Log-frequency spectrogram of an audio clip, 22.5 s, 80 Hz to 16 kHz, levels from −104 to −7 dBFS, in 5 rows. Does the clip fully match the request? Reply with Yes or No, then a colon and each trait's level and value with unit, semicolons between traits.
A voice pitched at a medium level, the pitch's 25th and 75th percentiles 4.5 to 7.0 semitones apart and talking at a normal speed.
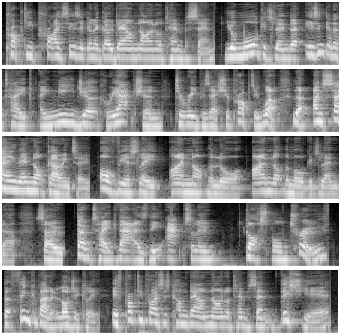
Yes: medium, 150 Hz; average, 4.9 semitones; average, 180 wpm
